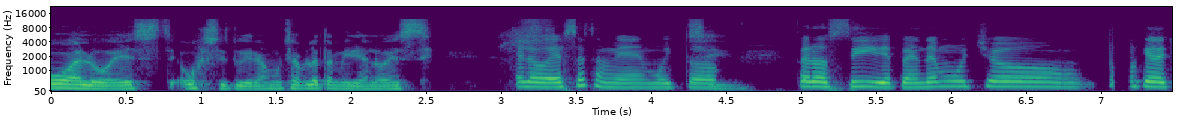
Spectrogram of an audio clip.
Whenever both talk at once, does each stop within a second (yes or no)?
yes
